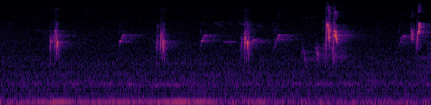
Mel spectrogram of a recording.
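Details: Wagtail calling from a leafy branch in shade: sharp, high single chirps with fainter thin notes between, roughly one every second, then a quick double chirp near the end, with a low rumble early on.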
